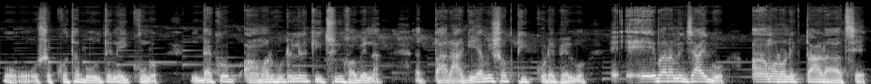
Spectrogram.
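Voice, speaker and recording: A man's voice: on the low side, fairly quick, mellow, faint music behind, close to an everyday voice. A man voicing a middle-aged village hotel owner in a cartoon, stammering and lamenting his ruin.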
